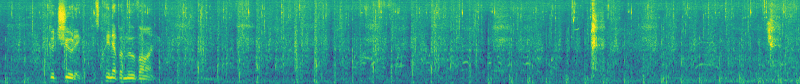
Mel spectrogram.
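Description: Footsteps run over gravel and pavement.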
